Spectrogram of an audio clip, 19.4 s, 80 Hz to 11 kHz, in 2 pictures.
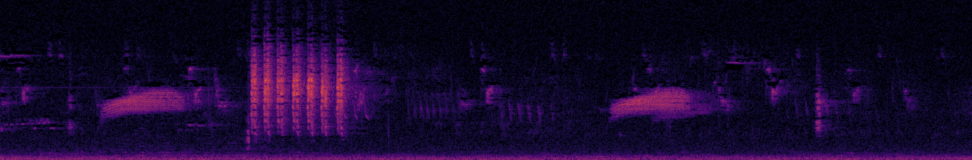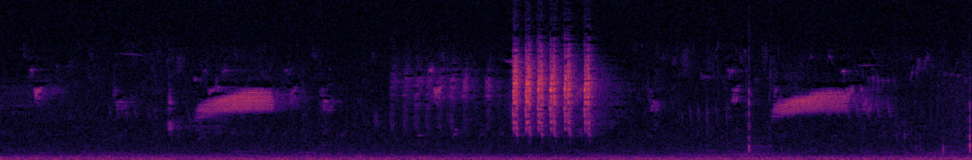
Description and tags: call of warbler. Sennheiser ME62 > iRiver H120 / una curruca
